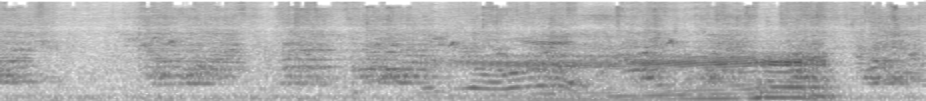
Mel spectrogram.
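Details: Local horned cow of Banaskantha, India, in her first lactation and giving nine litres of milk, lowing once in a rising, drawn-out moo amid a man speaking Gujarati.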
